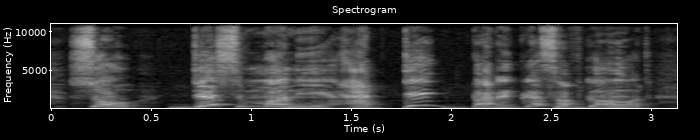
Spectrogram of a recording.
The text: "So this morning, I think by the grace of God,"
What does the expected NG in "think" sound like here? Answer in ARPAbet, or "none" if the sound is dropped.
none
